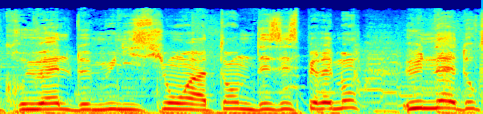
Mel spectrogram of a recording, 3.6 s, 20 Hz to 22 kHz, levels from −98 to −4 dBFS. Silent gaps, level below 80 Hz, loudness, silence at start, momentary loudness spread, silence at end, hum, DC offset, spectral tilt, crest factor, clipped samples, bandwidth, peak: none; -30 dBFS; -15 LUFS; 0 s; 4 LU; 0 s; none; under 0.1%; -3.5 dB/octave; 12 dB; under 0.1%; 16.5 kHz; -4 dBFS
